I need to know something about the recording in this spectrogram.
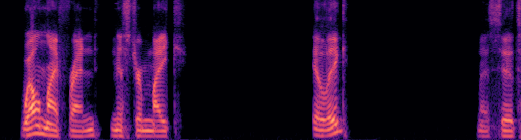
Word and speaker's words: Illig: Mike Illig, I see that's how you pronounce that, might want to reevaluate, my friend,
